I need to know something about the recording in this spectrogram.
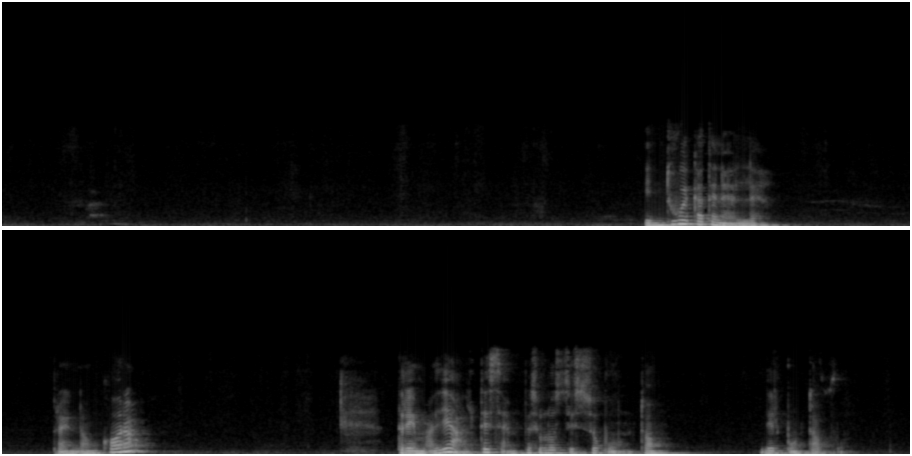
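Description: A crochet hook softly clicks and scrapes against yarn.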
